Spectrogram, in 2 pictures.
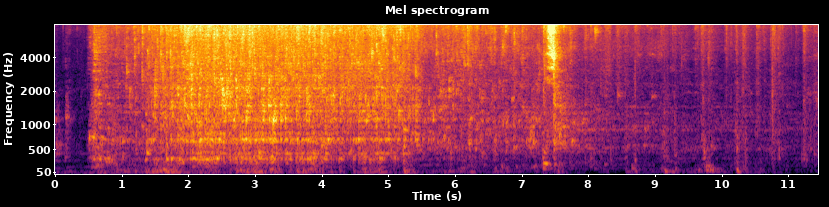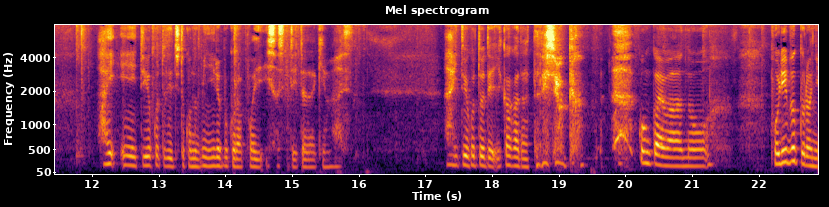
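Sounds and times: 
toilet flushing: 0.0 - 9.6
speech: 12.2 - 16.1, 17.4 - 19.6, 20.2 - 21.5, 22.2 - 22.8.

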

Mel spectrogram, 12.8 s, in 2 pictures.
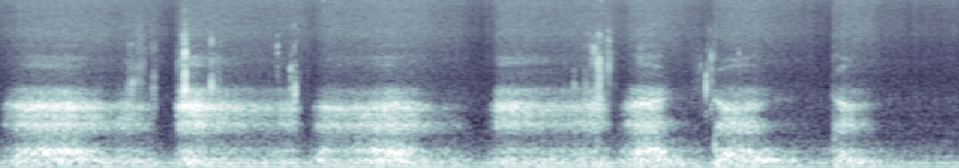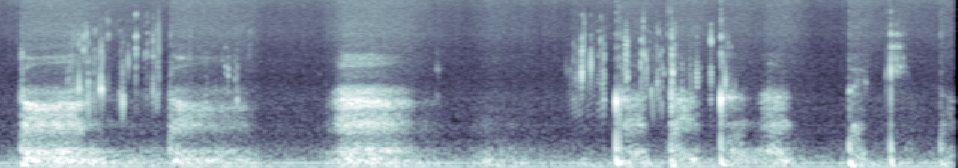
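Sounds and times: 
breathing: 0.0 - 5.9, 6.6 - 9.3, 11.5 - 11.8.

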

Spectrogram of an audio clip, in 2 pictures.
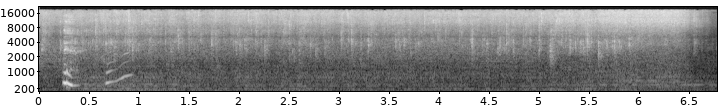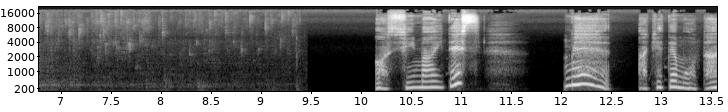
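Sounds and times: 
water running from a tap while rinsing hair at a sink: 0.0 - 9.5
speech: 10.2 - 11.2, 12.0 - 13.5.

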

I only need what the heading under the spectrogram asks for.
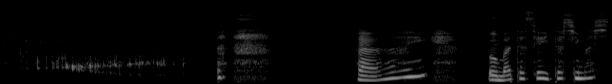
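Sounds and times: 
sake poured in a gurgling trickle: 0.0 - 2.1
speech: 3.6 - 6.1.

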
